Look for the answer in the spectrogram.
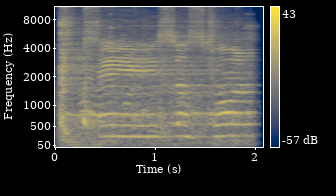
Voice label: octoberfest animateur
